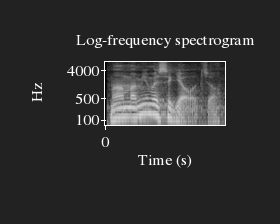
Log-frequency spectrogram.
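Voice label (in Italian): "ghiozzo", vocabolario dialettale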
